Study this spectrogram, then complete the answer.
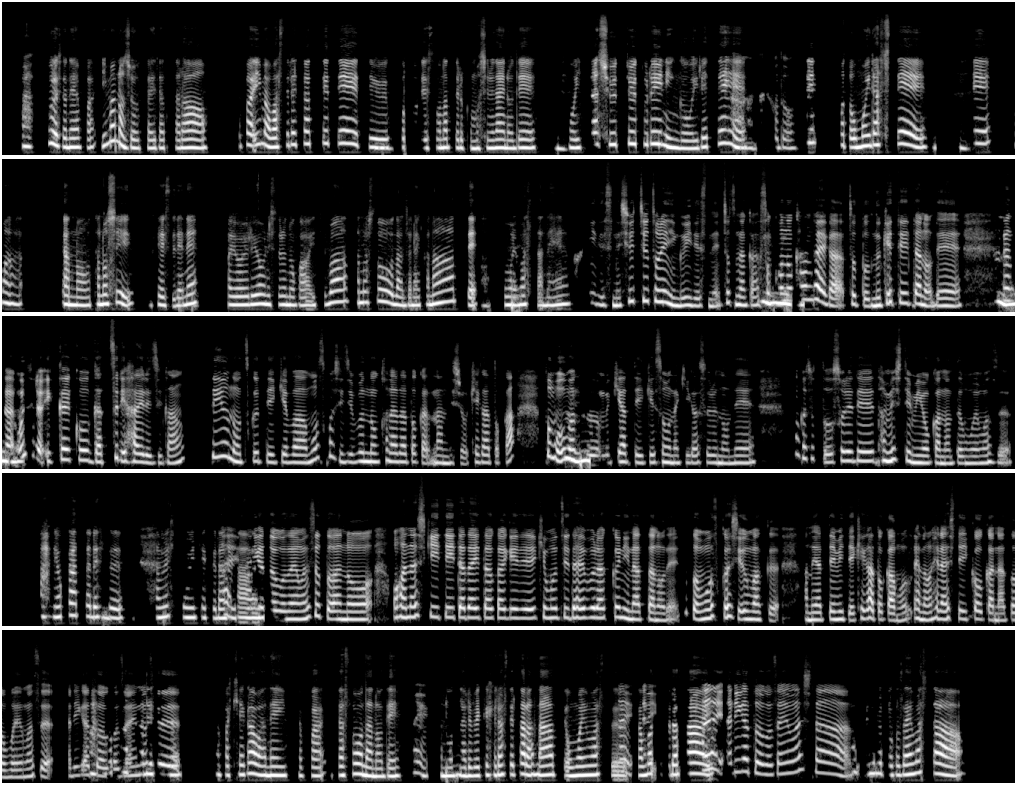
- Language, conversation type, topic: Japanese, advice, 怪我や故障から運動に復帰するのが怖いのですが、どうすれば不安を和らげられますか？
- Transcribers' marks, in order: other background noise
